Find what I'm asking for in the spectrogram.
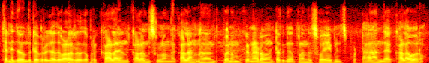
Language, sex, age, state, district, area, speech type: Tamil, male, 18-30, Tamil Nadu, Mayiladuthurai, urban, spontaneous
